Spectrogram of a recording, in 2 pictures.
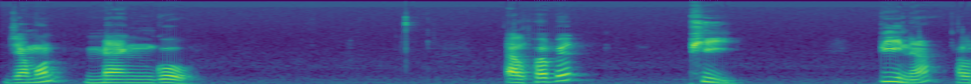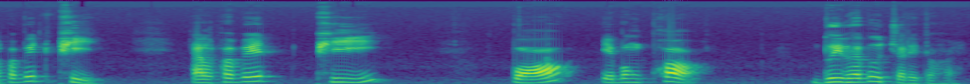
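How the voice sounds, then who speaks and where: A man's voice: fairly high pitch, slow pace, pauses often, highs cut off. A man teaching English pronunciation to students, asking questions and answering them himself. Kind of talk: explaining lesson to students.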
